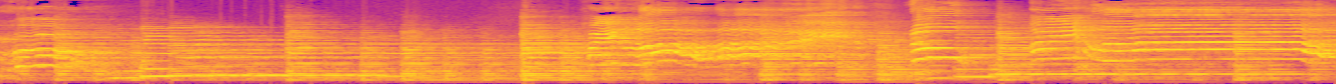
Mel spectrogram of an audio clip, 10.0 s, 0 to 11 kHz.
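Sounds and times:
electric guitar: 0:00.3 - 0:03.7
woman singing: 0:04.4 - 0:10.0.

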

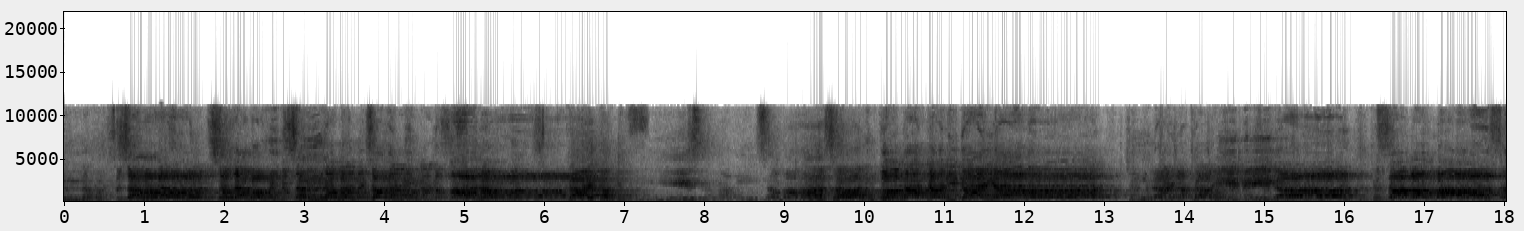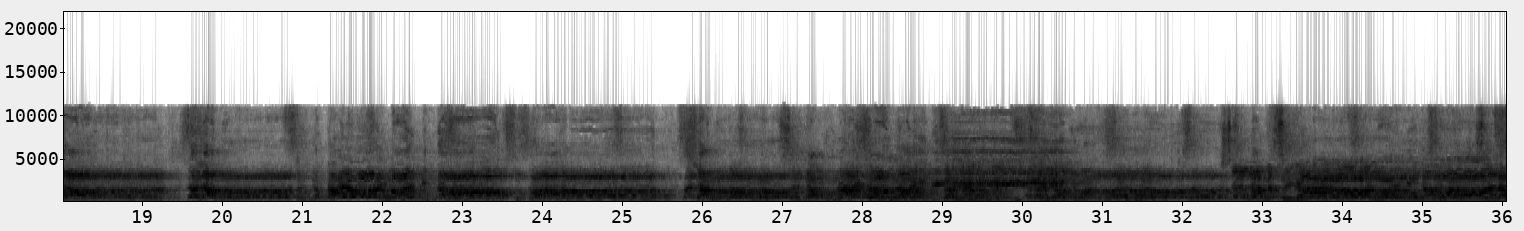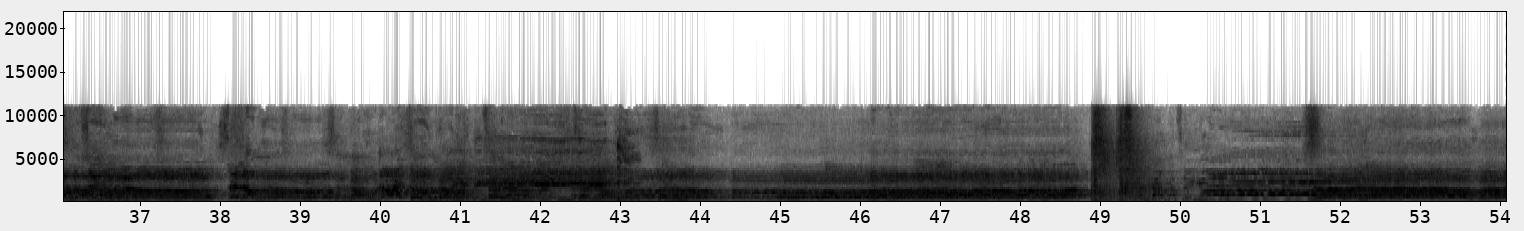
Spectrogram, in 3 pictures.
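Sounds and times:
boys' choir singing a cappella: 0:00.0 - 0:54.0.

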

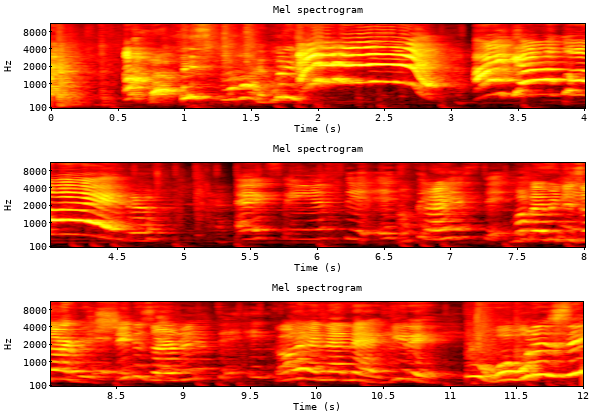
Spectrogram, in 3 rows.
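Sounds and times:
women squealing: 0:01.8 - 0:04.6.

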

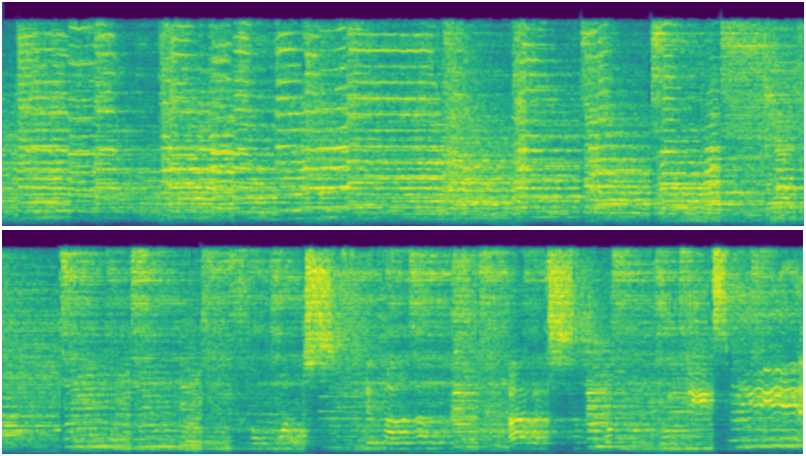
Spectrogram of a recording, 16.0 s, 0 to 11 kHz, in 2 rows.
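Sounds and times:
big band brass playing: 0:00.0 - 0:16.0.

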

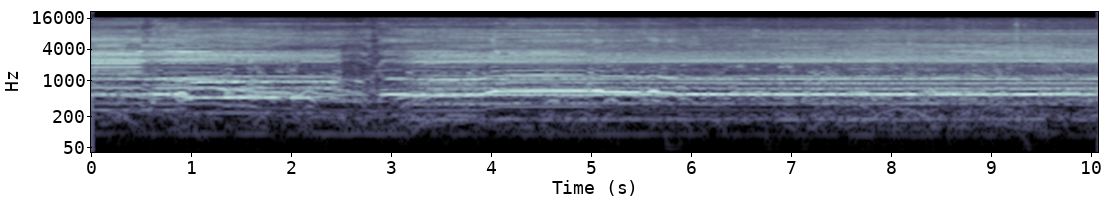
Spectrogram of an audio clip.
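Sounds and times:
men singing one long note: 0:00.0 - 0:10.0.

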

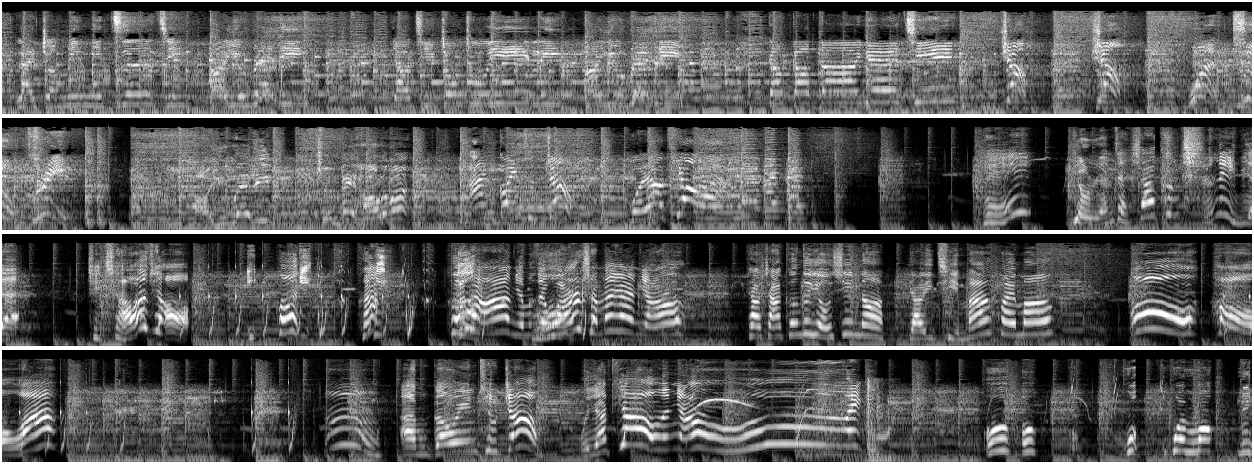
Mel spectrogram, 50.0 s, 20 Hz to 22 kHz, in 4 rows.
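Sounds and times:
cartoon background music: 0:00.0 - 0:50.0.

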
